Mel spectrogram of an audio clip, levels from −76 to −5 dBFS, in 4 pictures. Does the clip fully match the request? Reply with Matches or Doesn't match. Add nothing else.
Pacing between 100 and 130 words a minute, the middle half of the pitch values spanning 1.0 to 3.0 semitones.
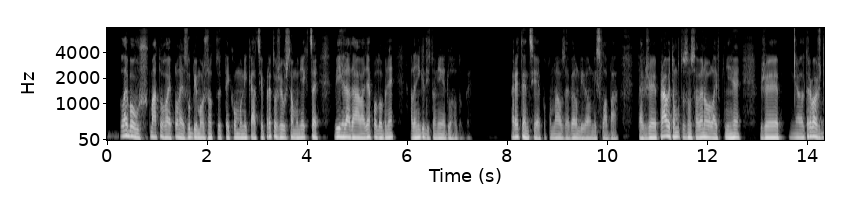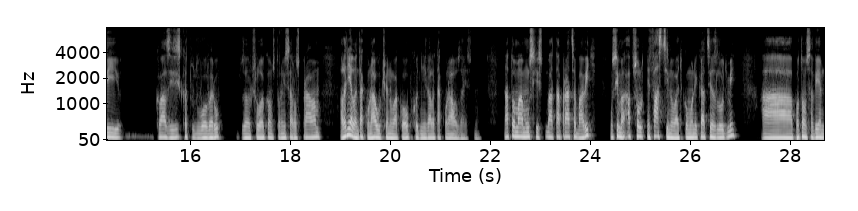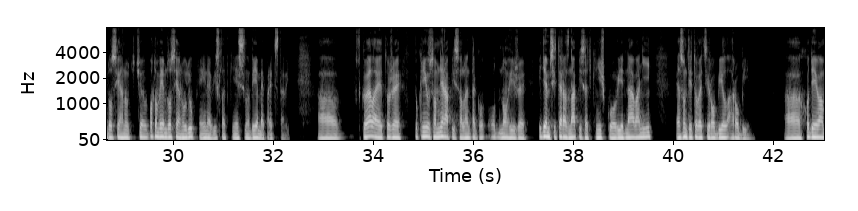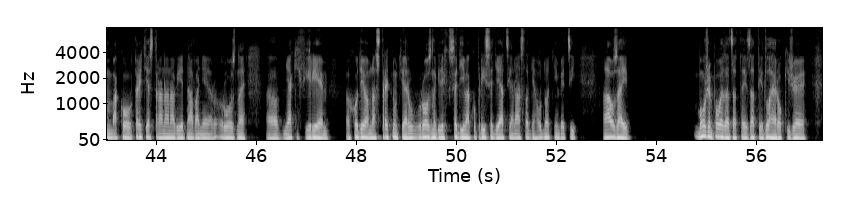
Doesn't match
